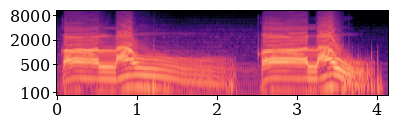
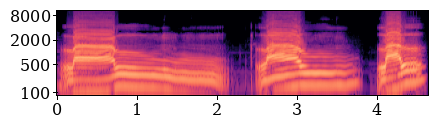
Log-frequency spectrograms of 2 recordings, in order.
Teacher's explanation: naikkan pangkal lidah yang menandakan bahwa itu tafhim atau tebal, yaitu dengan menaikkan pangkal lidah beserta sebagian sekeliling lidah sehingga mulut seperti tertutup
